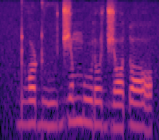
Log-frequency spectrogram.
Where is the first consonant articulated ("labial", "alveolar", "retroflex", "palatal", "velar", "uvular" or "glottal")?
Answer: retroflex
